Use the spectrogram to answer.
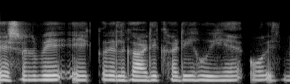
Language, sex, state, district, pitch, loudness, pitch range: Hindi, female, Himachal Pradesh, Shimla, 200 Hz, -18 LUFS, 195-205 Hz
